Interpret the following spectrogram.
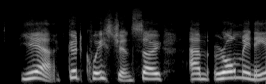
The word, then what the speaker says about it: Romene: So, um, Romani is how we pronounce. It's the tero word for, um, Romney as in a sheep breed, which, um, is found all over New Zealand.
